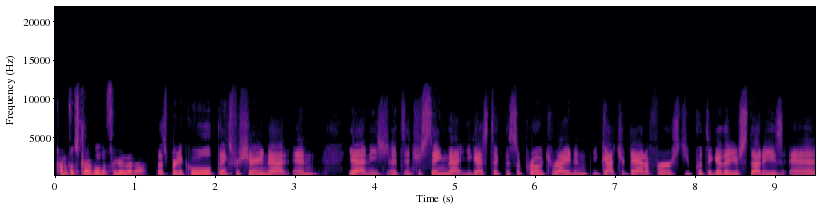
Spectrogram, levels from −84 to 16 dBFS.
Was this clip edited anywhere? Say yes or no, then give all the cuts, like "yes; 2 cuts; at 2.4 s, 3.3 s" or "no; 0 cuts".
no; 0 cuts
